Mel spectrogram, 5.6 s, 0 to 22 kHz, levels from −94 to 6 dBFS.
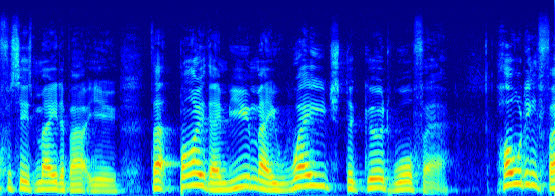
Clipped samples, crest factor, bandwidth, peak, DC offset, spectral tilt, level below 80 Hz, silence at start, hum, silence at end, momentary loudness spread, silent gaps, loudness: under 0.1%; 18 dB; 14.5 kHz; -10 dBFS; under 0.1%; -8 dB/octave; -70 dBFS; 0 s; none; 0 s; 11 LU; none; -28 LUFS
